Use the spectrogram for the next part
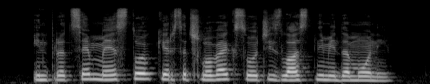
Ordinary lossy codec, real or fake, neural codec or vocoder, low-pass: none; real; none; 14.4 kHz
